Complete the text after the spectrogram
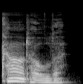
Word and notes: cardholder: British English

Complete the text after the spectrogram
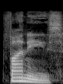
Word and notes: funnies: British English

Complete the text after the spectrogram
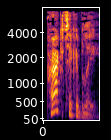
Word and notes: practicably: British English

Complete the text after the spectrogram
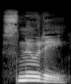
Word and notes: snooty: American English

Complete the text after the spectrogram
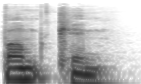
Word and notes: bumpkin: British English

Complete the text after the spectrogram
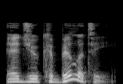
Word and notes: educability: British English

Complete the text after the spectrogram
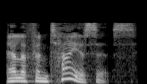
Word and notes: elephantiasis: British English

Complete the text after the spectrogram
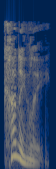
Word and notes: cunningly: British English

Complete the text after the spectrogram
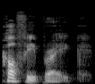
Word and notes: coffee break: British English

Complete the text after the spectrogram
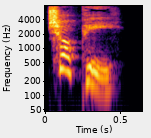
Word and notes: choppy: British English

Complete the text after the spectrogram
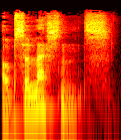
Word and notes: obsolescence: British English

